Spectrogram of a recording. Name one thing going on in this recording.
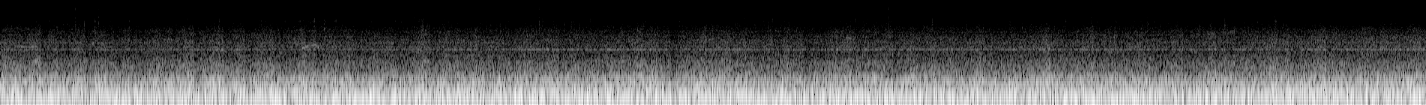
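Jet engines roar steadily as an airliner taxis, heard from inside the cabin.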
